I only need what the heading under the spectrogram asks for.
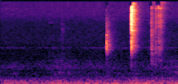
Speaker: So to do that, we're just going to turn our gear and you can hear it clicking. That means it's catching the bevel gear,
